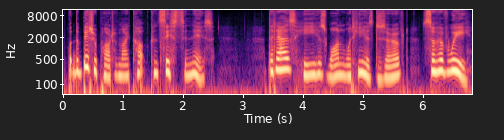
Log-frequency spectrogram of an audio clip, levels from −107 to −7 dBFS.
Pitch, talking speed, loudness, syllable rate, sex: 195 Hz, 185 wpm, -19 LUFS, 4.7 syllables/s, female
